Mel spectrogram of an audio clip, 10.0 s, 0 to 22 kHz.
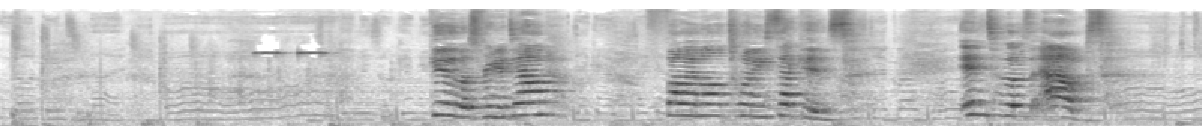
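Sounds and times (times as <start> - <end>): background music with melody: 0.0 - 10.0
short high-pitched timer beeps: 2.1 - 2.8.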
